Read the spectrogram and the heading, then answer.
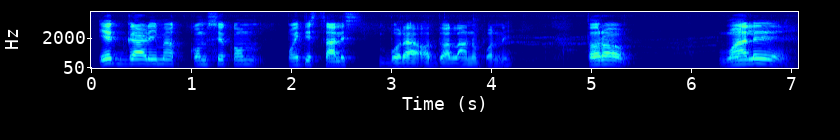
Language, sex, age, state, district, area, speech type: Nepali, male, 45-60, West Bengal, Kalimpong, rural, spontaneous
